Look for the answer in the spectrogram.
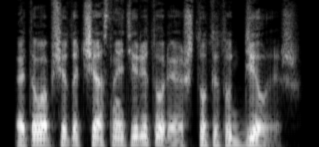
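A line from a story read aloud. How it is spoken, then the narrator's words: Angry question. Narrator (Russian): Зло спрашивает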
